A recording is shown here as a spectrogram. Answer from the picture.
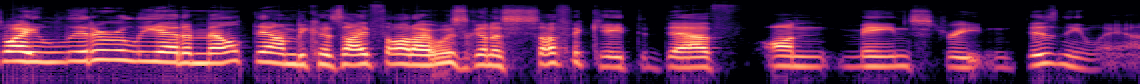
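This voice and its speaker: Using a Midwestern American accent, a woman with a medium pitch speaks at a fairly quick pace with lively intonation, in a dry, close sound with no echo. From US Midwest. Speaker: podcast co-host. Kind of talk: casual chat. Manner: loud.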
